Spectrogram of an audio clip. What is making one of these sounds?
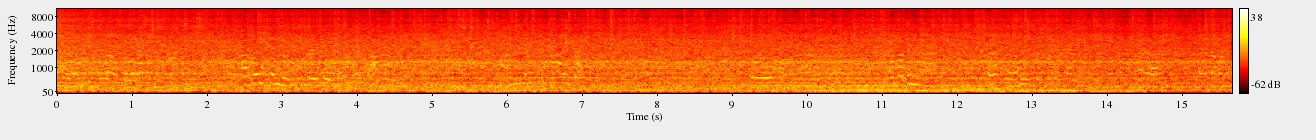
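Several women chat close by, with lively voices overlapping.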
